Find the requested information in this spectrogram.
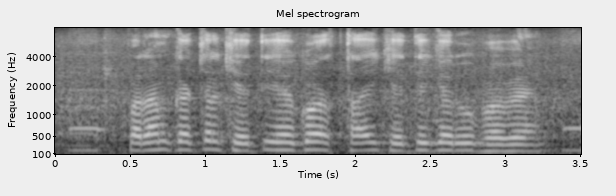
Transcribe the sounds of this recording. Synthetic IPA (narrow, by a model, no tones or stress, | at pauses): pəɾəmkət͡ʃəlkʰeːt̪ieːkoɐst̪ʰaːikʰeːt̪ikeɾuːpɦɐʋeː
